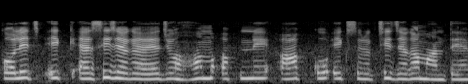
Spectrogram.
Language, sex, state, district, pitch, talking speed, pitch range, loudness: Hindi, female, Bihar, Patna, 265 Hz, 190 wpm, 250-280 Hz, -18 LUFS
